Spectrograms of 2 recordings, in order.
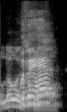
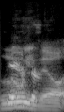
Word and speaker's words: Louisville: tell Shantae it's yeah, Louisville. It's not right. Louisville." You know. There's no S in it at all.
